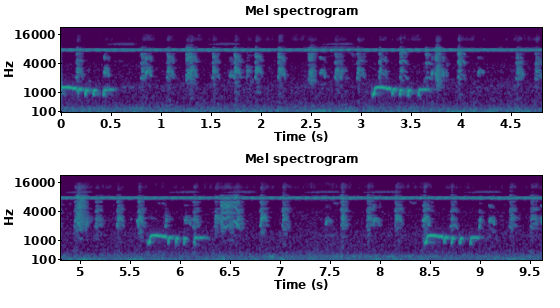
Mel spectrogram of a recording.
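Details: Black bittern at the nest keeping food in its mouth for its young; four short calls, each a flat note dissolving into rapid stuttered pulses, come roughly every two and a half seconds over busy insect chirping and a constant shrill hum.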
